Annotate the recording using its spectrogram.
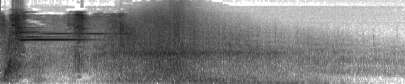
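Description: A sharp metallic clang with a high ringing tone, followed by a few lighter strikes within the next two seconds, fading out over about three seconds.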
